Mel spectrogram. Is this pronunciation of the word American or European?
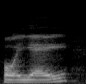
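European. It is said with a European pronunciation. "the American or European pronunciation"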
